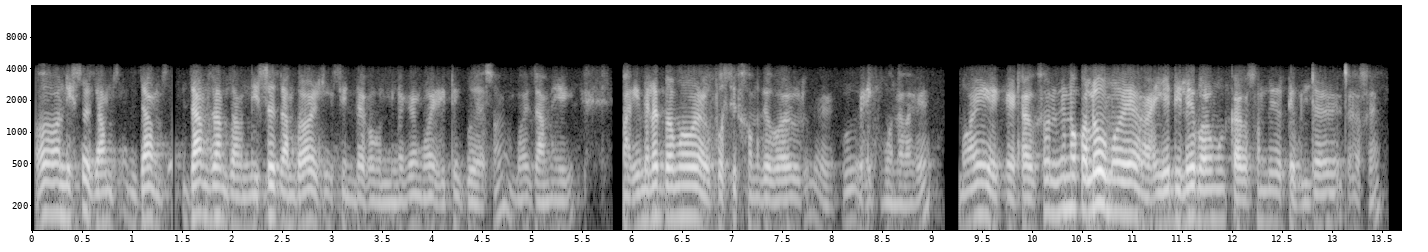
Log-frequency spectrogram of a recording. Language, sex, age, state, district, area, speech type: Assamese, male, 30-45, Assam, Dibrugarh, urban, conversation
